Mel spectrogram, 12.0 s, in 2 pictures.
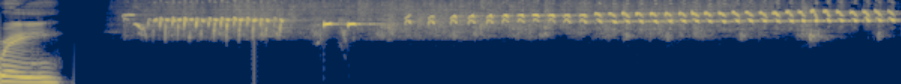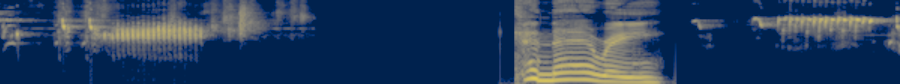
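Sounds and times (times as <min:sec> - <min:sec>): canary singing: 0:00.7 - 0:08.1, 0:10.6 - 0:12.0.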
